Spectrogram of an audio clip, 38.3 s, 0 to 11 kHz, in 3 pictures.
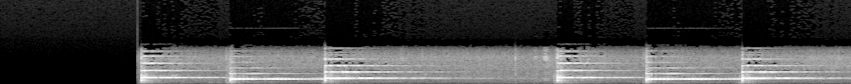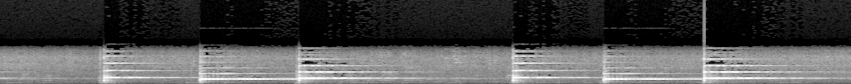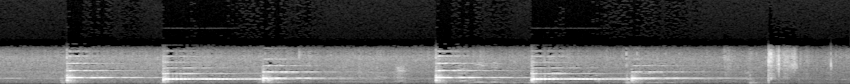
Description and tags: piano vell montseny3 P8170245 29-10-2010
the same than old piano 2 but with higher notes. Sometimes appears faint noises of people and a dog...
montseny3, old, piano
